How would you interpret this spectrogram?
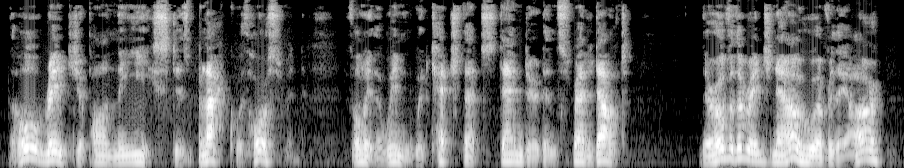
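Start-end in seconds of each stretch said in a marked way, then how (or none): none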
